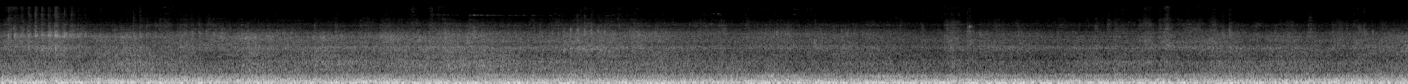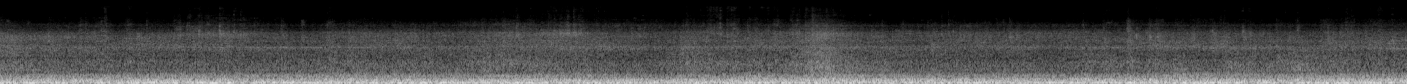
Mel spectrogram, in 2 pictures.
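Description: Freight train of covered grain hopper cars rolling past close by: a steady low rumble of steel wheels on the rails, with a few sharper clacks from the wheels over the rail joints.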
